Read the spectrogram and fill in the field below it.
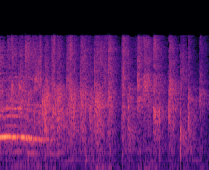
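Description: Brief burst of clapping from women in the audience at a live comedy mind-reading show, a scattered patter of hand claps that thins out toward the end.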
